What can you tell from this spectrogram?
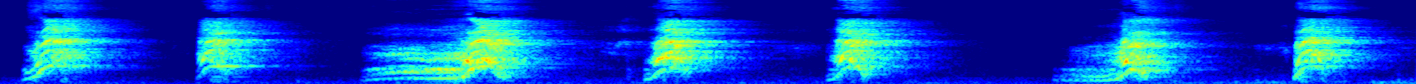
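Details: Cocker Spaniel tussling with a carton of washing tablets, barking steadily about once a second, seven harsh, hoarse barks, a few stretched into a gruff, growling edge.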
